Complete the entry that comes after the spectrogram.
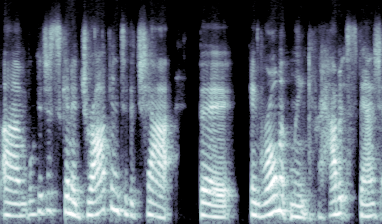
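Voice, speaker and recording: A woman's voice: medium pitch, muffled recording. A woman in her thirties hosting a live online Q and A, upbeat and encouraging, with plenty of ums and likes. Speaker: language program host. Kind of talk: live webinar Q and A.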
